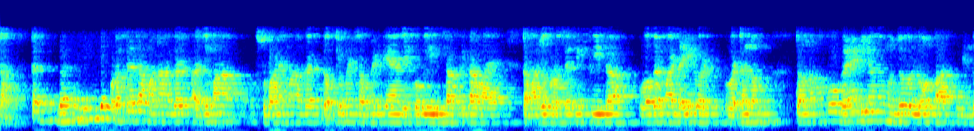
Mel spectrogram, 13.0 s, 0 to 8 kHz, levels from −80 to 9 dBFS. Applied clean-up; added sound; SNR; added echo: none; none; none; reverberation time 0.7 s.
